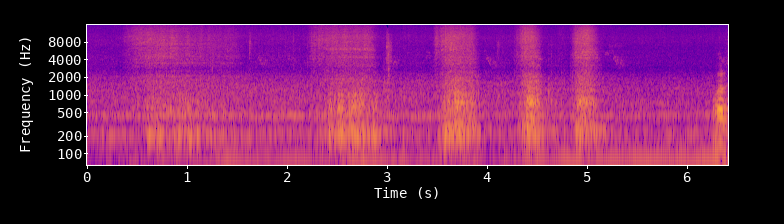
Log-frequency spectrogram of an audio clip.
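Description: Honeybees buzzing around a hive frame during swarm handling, a low drone with several louder swells as bees fly close past, each rising and fading within a second or so.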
